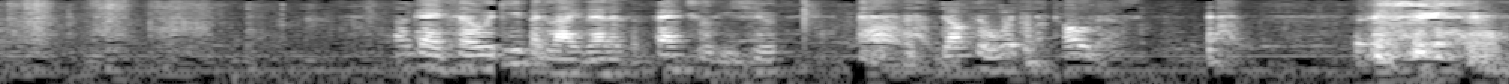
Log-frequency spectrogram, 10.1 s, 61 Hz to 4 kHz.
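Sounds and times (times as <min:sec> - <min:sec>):
speech: 0:02.7 - 0:08.4, 0:09.0 - 0:10.0
person coughing: 0:08.0 - 0:08.4, 0:09.0 - 0:10.0
rough gurgling throat-clear clearing phlegm: 0:09.0 - 0:10.0.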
